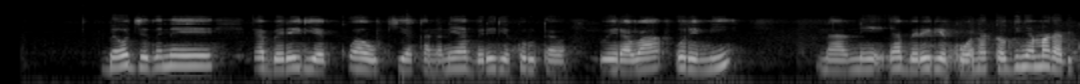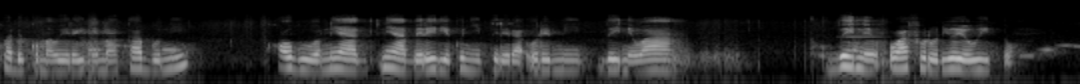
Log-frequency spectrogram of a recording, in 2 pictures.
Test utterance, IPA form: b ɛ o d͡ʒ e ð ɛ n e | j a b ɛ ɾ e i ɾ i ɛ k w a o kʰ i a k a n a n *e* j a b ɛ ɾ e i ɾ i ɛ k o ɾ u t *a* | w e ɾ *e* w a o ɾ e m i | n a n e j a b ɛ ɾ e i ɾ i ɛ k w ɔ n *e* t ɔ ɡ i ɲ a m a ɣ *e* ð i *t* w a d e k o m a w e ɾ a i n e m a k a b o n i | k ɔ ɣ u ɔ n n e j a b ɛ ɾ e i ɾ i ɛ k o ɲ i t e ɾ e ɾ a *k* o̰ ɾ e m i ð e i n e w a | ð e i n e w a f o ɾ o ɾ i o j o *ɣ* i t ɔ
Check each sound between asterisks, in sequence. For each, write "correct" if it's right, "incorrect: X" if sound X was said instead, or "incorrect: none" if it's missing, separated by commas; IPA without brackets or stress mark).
correct, correct, incorrect: a, incorrect: a, incorrect: a, incorrect: k, incorrect: ʔ, incorrect: w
